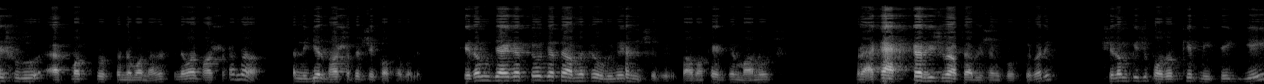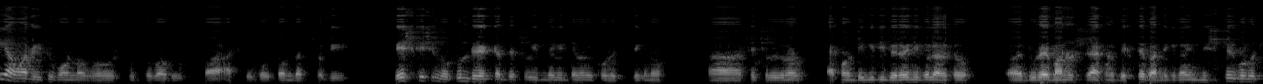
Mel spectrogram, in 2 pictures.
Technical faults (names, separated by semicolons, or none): compressed frames skipped; dropped samples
